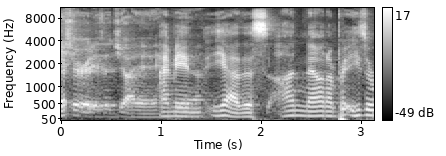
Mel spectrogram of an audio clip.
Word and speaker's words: Ajayi: Pretty sure it is Ajayi.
